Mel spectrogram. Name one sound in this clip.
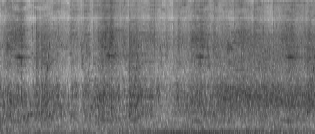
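Game battle sound effects clash and chime rapidly.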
